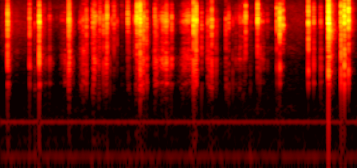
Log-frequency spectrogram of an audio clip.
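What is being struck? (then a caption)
Plastic game controller. Long fingernails tap and scratch across the flat back of a small, hollow grey plastic SNES game controller. The result is a rapid, irregular run of short, bright, dry clicks with quick scratchy sweeps, each dying away almost instantly. A faint steady low hum runs underneath.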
